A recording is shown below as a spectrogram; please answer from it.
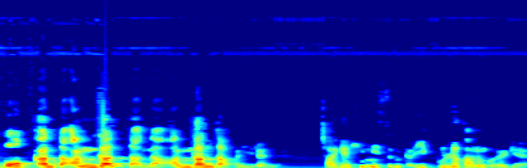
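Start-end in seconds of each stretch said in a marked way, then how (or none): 0.0-2.3 refusing shout. Retold or imitated. Sister fighting the grim reaper.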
